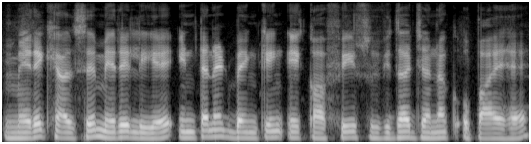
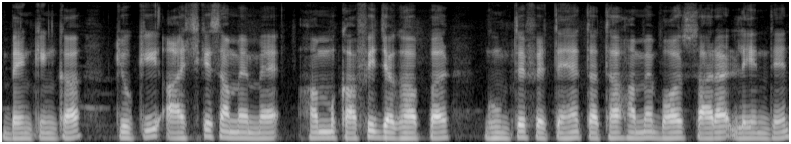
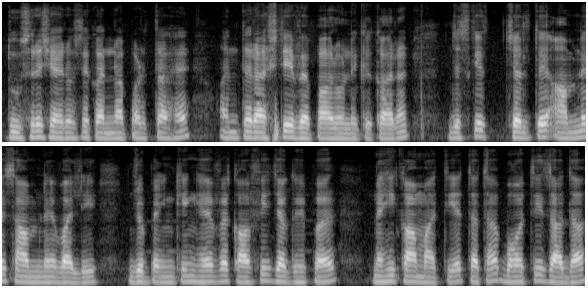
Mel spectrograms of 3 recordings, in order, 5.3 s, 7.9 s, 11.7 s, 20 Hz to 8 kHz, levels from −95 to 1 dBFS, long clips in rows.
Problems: none marked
